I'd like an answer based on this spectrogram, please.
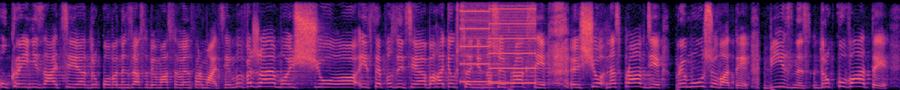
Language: Ukrainian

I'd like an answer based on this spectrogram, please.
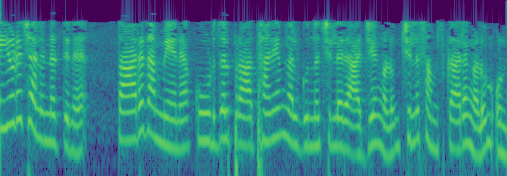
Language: Malayalam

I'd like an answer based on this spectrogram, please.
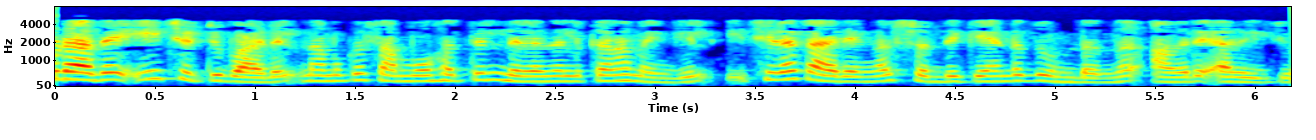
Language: Malayalam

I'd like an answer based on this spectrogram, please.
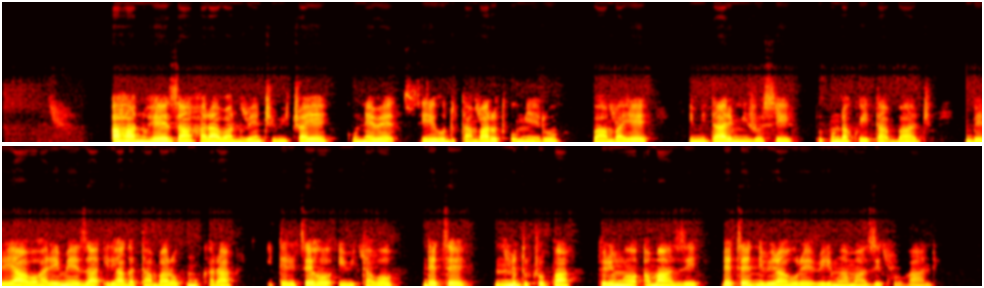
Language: Kinyarwanda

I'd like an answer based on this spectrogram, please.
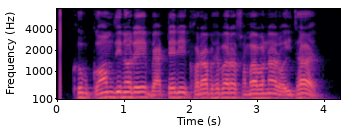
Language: Odia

